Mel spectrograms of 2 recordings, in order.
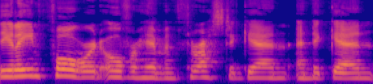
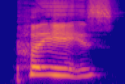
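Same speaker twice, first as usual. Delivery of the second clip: much higher, louder pleading cry; desperate cry; 7 semitones higher, 6 dB louder than usual. Acted. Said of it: "he cried desperately".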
